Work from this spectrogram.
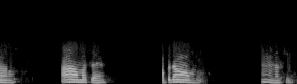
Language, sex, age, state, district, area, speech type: Tamil, female, 30-45, Tamil Nadu, Tiruvarur, rural, conversation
